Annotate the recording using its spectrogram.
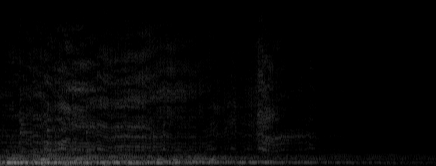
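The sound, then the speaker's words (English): A mosquito's thin, steady whine, dense with harmonics, swelling slightly and then slowly fading over several seconds, as a sluggish mosquito held in a test tube to James Carroll's arm flutters onto it and slips its proboscis through his skin. No voices present. “He held the test tube to his arm and waited patiently until, at last, the sluggish mosquito fluttered onto his arm and slipped its proboscis through his skin.”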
